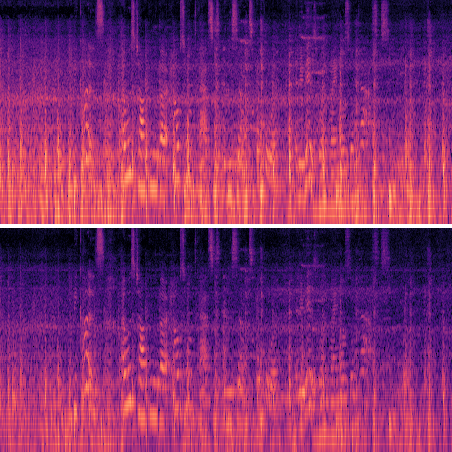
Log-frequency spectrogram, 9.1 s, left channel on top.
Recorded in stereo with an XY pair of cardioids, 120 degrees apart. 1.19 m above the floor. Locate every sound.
1.4 s a woman speaking: 5° right, 1.3 m; by 7.8 s 40° left, 5 m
